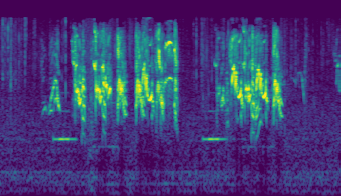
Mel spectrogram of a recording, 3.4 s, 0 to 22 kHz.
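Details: Sparrows at a Tenmangu shrine on 1 January 2024 hop onto a hand to be fed; two close bursts of excited, tightly packed chirps, each about a second long.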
